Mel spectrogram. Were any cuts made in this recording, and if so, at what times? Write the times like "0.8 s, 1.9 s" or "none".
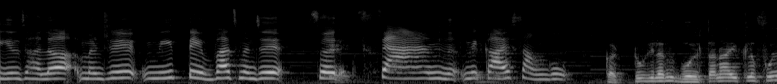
5.8 s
